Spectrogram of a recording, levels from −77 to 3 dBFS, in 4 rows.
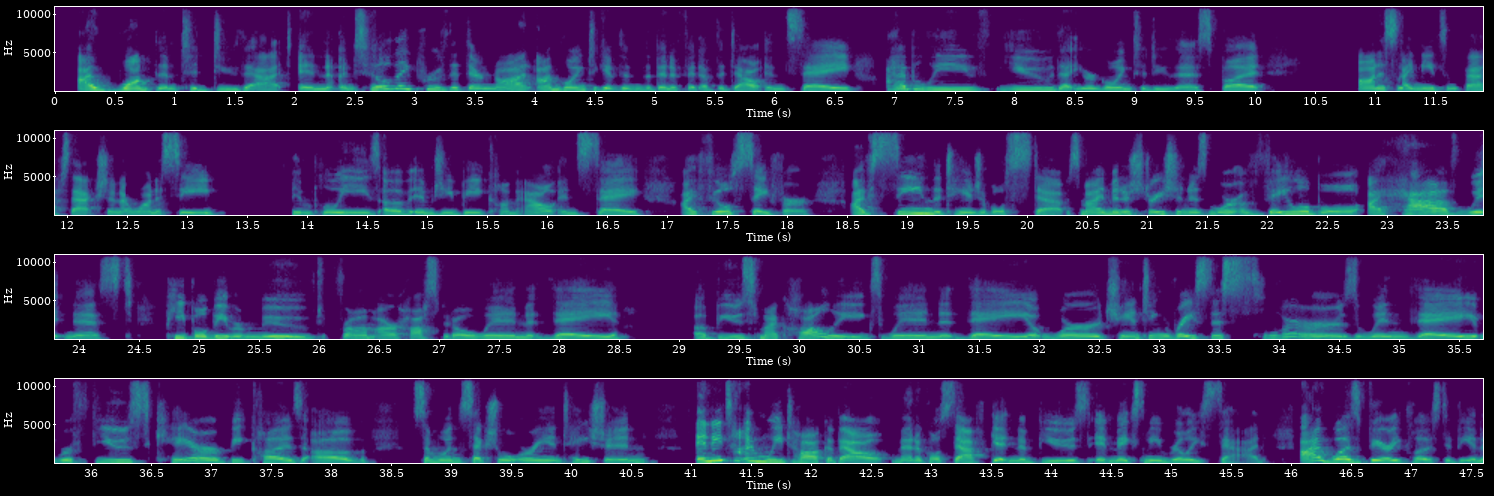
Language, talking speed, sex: English, 140 wpm, female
